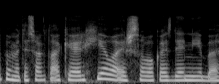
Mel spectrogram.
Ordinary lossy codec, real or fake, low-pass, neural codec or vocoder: Opus, 64 kbps; real; 9.9 kHz; none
